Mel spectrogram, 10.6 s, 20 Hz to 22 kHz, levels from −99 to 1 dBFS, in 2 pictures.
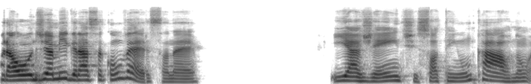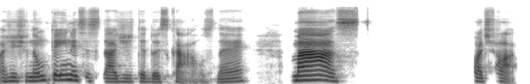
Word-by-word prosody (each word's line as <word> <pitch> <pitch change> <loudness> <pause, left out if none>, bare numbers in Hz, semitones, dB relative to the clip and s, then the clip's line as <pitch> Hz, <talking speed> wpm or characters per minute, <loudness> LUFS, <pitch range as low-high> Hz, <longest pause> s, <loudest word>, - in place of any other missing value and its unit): pra 215 -1 +8
onde 230 +2 +4
ia 255 - +9
migrar 245 -5 +4
essa 225 +1 -6
conversa, 235 - -4
né. 140 0 -5 1.3
E 200 +2 -1
a 190 -1 +3
gente 170 +1 -5
só 160 +3 -7
tem 165 0 -11
1 190 +6 -8
carro, 195 - +2
não 165 +2 -9
a 170 - -9
gente 180 +1 -10
não 180 +3 -5
tem 230 +1 -4
necessidade 160 -9 -7
de 145 - -15
ter 155 - -10
2 135 -1 -10
carros, 120 0 -11
né, 150 +5 -11 0.4
mas 210 -3 +5 1.2
Pode - - -6
falar. - - -8
180 Hz, 160 wpm, -21 LUFS, 160-225 Hz, 1.3 s, ia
